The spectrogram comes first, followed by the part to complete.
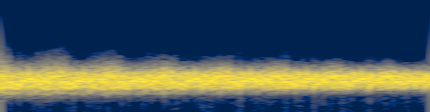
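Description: A steady electronic tone sound effect, mid-pitched and held at an even level, with no change in pitch.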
